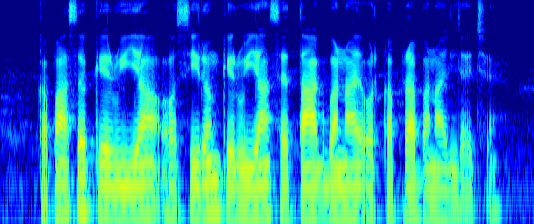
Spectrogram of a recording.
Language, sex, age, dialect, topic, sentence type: Maithili, male, 18-24, Bajjika, agriculture, statement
